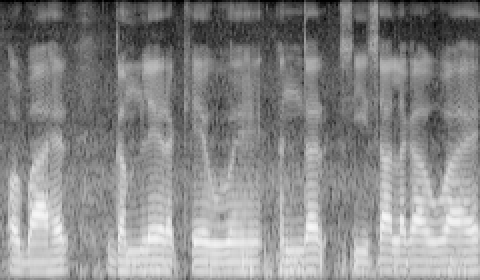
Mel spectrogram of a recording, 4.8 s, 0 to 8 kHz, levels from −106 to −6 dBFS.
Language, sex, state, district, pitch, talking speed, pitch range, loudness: Hindi, male, Uttar Pradesh, Lucknow, 105 Hz, 135 wpm, 105-110 Hz, -16 LUFS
